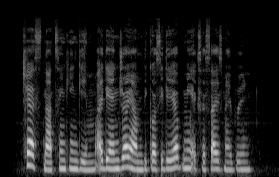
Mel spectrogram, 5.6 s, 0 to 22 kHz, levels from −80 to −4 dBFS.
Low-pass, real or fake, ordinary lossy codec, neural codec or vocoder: 14.4 kHz; real; none; none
